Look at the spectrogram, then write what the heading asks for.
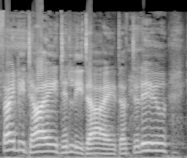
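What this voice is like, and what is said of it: Bad Irish accent, Dracula-like. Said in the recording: “I fail to do accents consistently. ... Anytime I take a run at an accent, it always ends up being kind of Dracula. ... Here I am being Irish.”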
